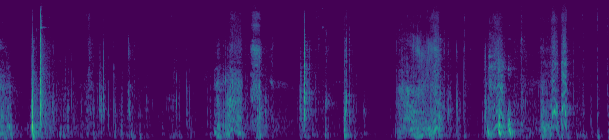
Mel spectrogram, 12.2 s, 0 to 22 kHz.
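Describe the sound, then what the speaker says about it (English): Several zipper pulls closing a Level 8 Grace 20-inch carry-on suitcase, close and loud, in bursts of rasping zips separated by short pauses and light handling thumps. "So let's zip this back up."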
